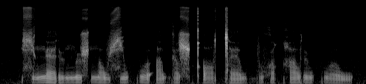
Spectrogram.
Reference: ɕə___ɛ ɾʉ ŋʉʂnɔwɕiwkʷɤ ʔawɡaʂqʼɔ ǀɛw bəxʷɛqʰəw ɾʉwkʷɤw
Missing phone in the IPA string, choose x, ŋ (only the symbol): ŋ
